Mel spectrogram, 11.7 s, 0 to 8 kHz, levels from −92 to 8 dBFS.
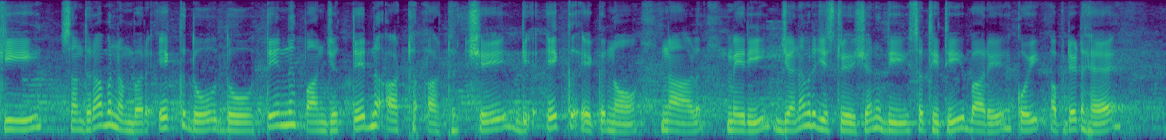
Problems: constant background noise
